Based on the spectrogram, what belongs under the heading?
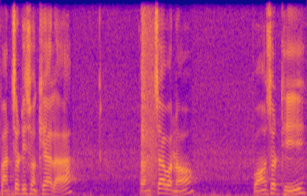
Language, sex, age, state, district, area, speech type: Odia, male, 60+, Odisha, Kandhamal, rural, spontaneous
